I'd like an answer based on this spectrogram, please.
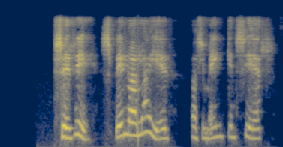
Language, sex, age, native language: Icelandic, female, 50-59, Icelandic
